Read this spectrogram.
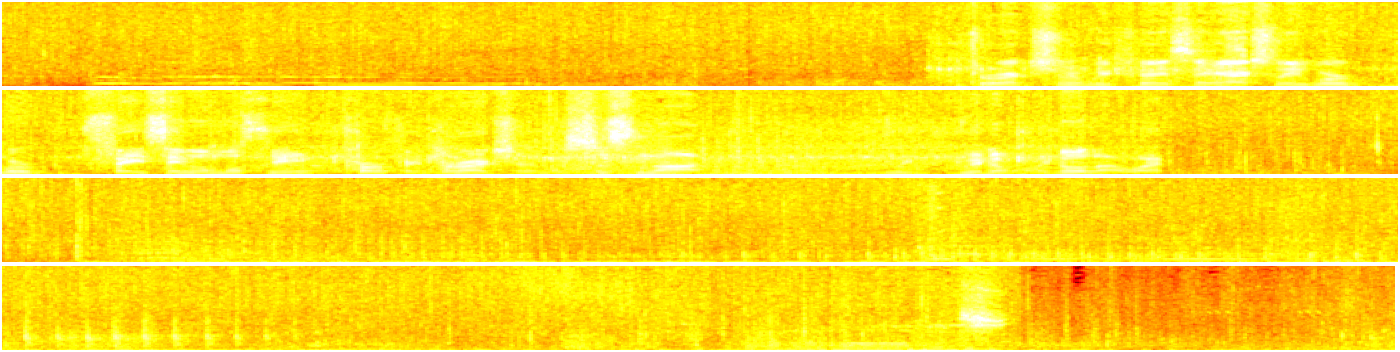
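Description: Waves wash around a wooden ship at sea.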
